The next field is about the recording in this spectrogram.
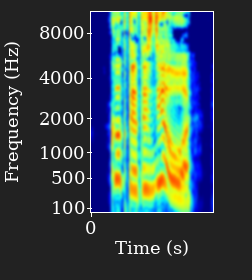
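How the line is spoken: Small squeaky voice. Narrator (Russian): пропищал голосок

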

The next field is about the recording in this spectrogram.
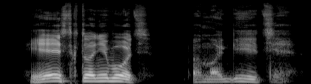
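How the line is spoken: Hoarse male voice. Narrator (Russian): Из темноты послышался мужской хриплый голос

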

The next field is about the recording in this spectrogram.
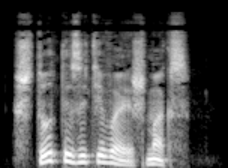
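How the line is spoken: Harsher, sterner question. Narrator (Russian): Спрошено было совсем иным тоном, жестче и суровее

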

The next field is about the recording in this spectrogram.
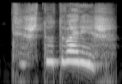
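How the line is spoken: Breathless exhale. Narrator (Russian): выдохнула

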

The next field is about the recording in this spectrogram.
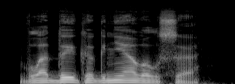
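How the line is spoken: Gloomy sepulchral voice. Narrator (Russian): мрачным замогильным голосом проговорил Рогозин

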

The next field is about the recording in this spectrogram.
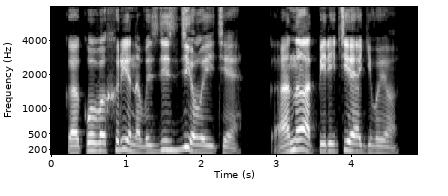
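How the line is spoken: Deafening growl. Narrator (Russian): Оглушительно прорычал Артокс

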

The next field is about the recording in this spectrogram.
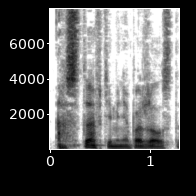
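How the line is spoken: Quiet request. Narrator (Russian): попросил он негромко

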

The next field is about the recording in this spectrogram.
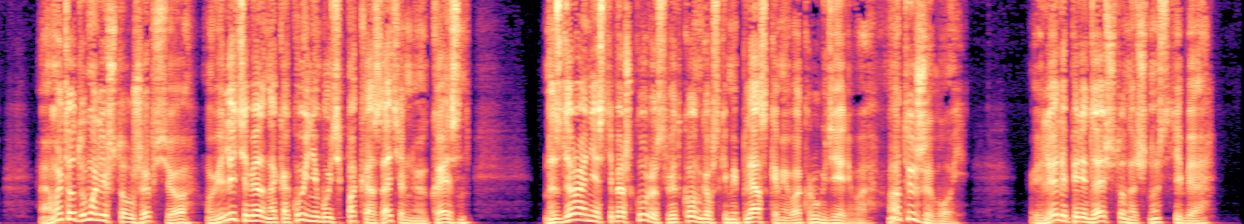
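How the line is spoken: Grim reply. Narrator (Russian): так же мрачно ответил Коллинг

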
